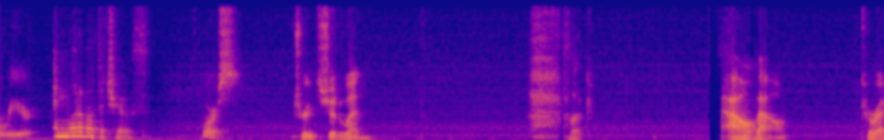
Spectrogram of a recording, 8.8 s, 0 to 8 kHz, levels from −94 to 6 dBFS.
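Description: Short concealed packet loss at 0.88, 5.59 and 7.49 s: each time about 40 ms of the call arrived too late, and the receiver extended the preceding sound for 33 to 42 ms before blending back, leaving a brief smear or wobble over audio band-limited at 8 kHz.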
